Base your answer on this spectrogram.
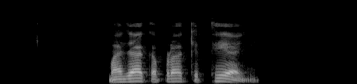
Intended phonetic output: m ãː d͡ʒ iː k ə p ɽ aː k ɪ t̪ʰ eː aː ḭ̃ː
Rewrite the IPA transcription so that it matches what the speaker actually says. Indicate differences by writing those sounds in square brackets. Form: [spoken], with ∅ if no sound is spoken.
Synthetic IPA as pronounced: m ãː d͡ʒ [aː] k ə p ɽ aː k ɪ t̪ʰ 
